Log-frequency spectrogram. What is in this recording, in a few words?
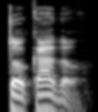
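"tocado", Spanish, male; mekanta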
